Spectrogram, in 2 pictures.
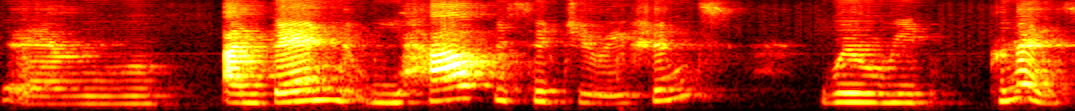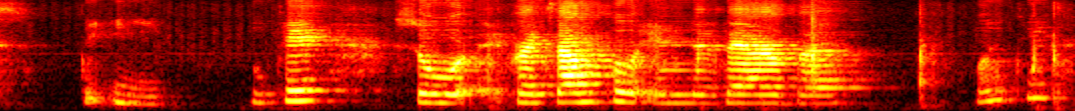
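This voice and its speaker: A Scottish woman teaches English in a one-to-one online lesson from indoors, patiently explaining and demonstrating sounds. Her fairly high voice is bright and forceful at a slow pace, and the call audio is roomy and echoing.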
